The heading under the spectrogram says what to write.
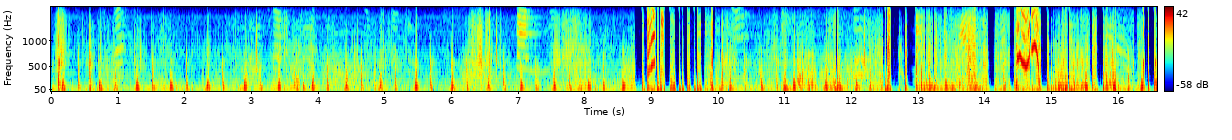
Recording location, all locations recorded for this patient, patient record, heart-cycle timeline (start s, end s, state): mitral valve (MV)
mitral valve (MV)
#Age: Child
#Sex: Female
#Height: 89.0 cm
#Weight: 12.5 kg
#Pregnancy status: False
#Murmur: Absent
#Murmur locations: nan
#Most audible location: nan
#Systolic murmur timing: nan
#Systolic murmur shape: nan
#Systolic murmur grading: nan
#Systolic murmur pitch: nan
#Systolic murmur quality: nan
#Diastolic murmur timing: nan
#Diastolic murmur shape: nan
#Diastolic murmur grading: nan
#Diastolic murmur pitch: nan
#Diastolic murmur quality: nan
#Outcome: Normal
#Campaign: 2014 screening campaign
0.00	0.62	unannotated
0.62	0.70	diastole
0.70	0.80	S1
0.80	0.94	systole
0.94	1.02	S2
1.02	1.26	diastole
1.26	1.36	S1
1.36	1.50	systole
1.50	1.60	S2
1.60	1.76	diastole
1.76	1.88	S1
1.88	2.00	systole
2.00	2.10	S2
2.10	2.30	diastole
2.30	2.42	S1
2.42	2.56	systole
2.56	2.64	S2
2.64	2.86	diastole
2.86	2.98	S1
2.98	3.12	systole
3.12	3.20	S2
3.20	3.38	diastole
3.38	16.59	unannotated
